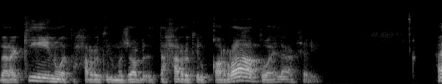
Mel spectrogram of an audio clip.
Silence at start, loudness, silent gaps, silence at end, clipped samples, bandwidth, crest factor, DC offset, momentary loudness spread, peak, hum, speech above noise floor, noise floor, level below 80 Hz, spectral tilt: 0 s; -27 LUFS; none; 0 s; under 0.1%; 11.5 kHz; 18 dB; under 0.1%; 14 LU; -10 dBFS; none; 40 dB; -67 dBFS; -72 dBFS; -6.5 dB/octave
